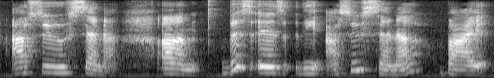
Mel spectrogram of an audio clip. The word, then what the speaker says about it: Azucena: So I have listened to Google and I'm hoping that now I'm doing it better. Azucena.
